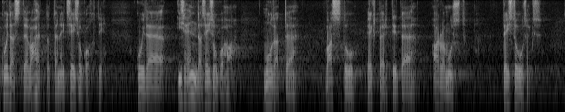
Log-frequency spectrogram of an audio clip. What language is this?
Estonian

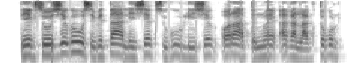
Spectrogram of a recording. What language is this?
Kalenjin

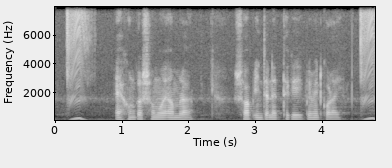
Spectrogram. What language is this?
Bangla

